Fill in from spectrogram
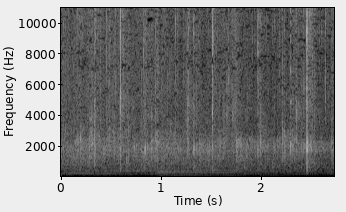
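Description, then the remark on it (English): A church audience applauds for a bishop with dense, steady clapping from many hands, a few sharper claps popping out over a continuous wash, with a faint low hum underneath and no one speaking. “Can you clap your hands”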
